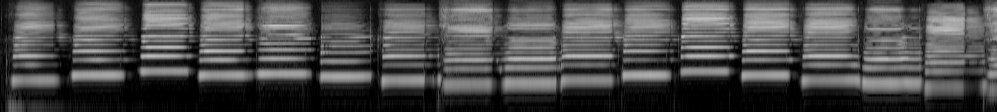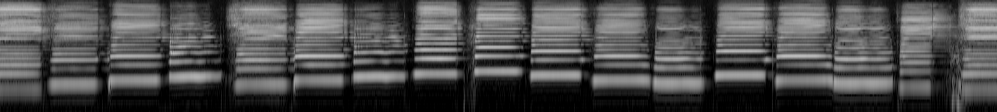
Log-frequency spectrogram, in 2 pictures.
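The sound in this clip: Harmonica arpeggios confined to the first four holes, a rapid, unbroken stream of bright, reedy notes rising and falling in a steady repeating pattern, loud and alone with no talking.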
